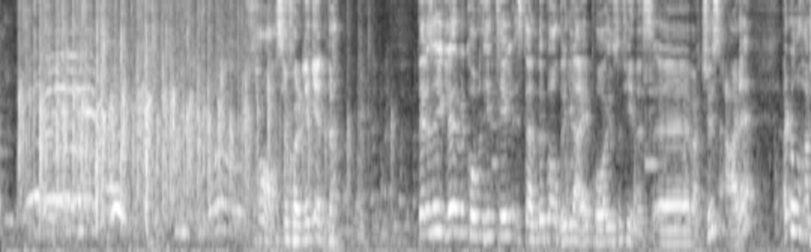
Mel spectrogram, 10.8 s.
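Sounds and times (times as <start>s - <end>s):
audience applause: 0.0s - 5.5s
laughter: 2.2s - 6.8s
speech: 3.7s - 4.6s, 5.6s - 10.8s.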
